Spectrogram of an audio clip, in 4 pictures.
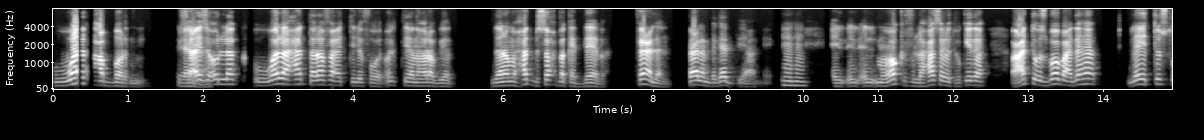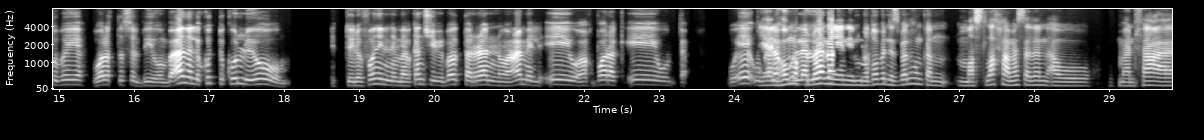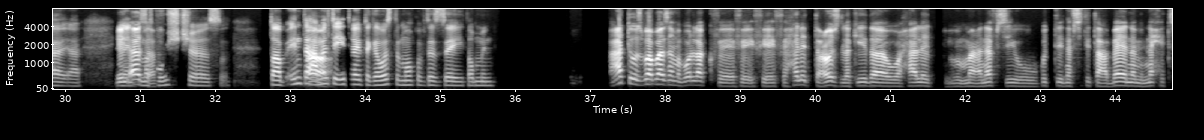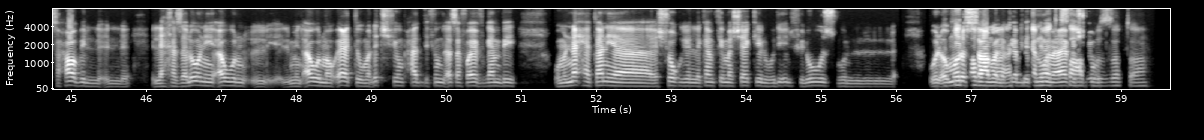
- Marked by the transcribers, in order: tapping; unintelligible speech
- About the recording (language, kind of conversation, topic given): Arabic, podcast, إيه اللي بيخلي الناس تحس بالوحدة رغم إن حواليها صحبة؟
